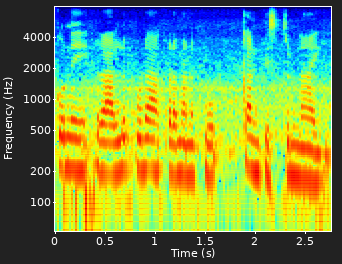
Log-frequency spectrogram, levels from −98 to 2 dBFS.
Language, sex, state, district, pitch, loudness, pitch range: Telugu, female, Telangana, Mahabubabad, 190 Hz, -15 LUFS, 180-205 Hz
